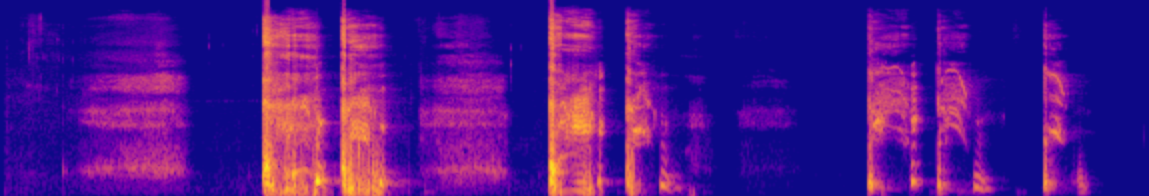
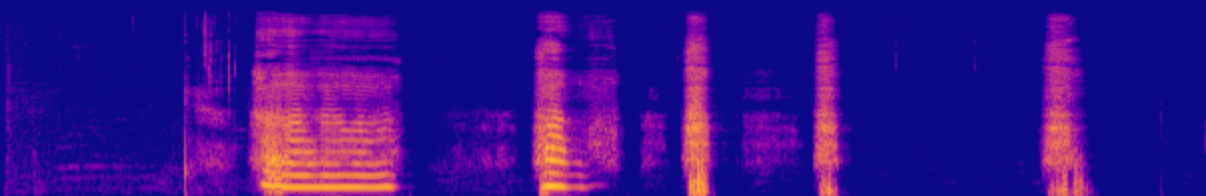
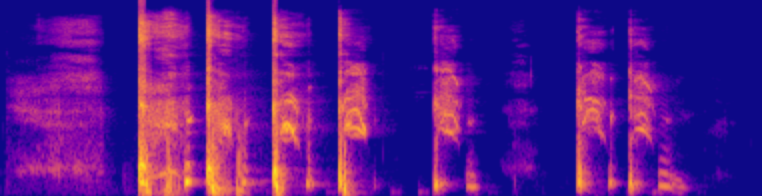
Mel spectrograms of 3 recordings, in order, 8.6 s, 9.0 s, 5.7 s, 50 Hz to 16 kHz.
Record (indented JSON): {
  "three_cough_length": "8.6 s",
  "three_cough_amplitude": 32768,
  "three_cough_signal_mean_std_ratio": 0.29,
  "exhalation_length": "9.0 s",
  "exhalation_amplitude": 27423,
  "exhalation_signal_mean_std_ratio": 0.34,
  "cough_length": "5.7 s",
  "cough_amplitude": 32768,
  "cough_signal_mean_std_ratio": 0.32,
  "survey_phase": "alpha (2021-03-01 to 2021-08-12)",
  "age": "18-44",
  "gender": "Female",
  "wearing_mask": "No",
  "symptom_cough_any": true,
  "symptom_abdominal_pain": true,
  "symptom_diarrhoea": true,
  "symptom_fatigue": true,
  "symptom_headache": true,
  "symptom_onset": "2 days",
  "smoker_status": "Never smoked",
  "respiratory_condition_asthma": false,
  "respiratory_condition_other": false,
  "recruitment_source": "Test and Trace",
  "submission_delay": "2 days",
  "covid_test_result": "Positive",
  "covid_test_method": "RT-qPCR"
}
